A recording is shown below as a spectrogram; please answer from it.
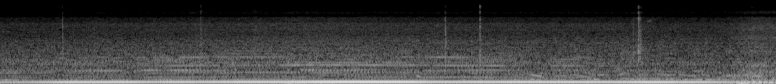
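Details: Skoda Kodiaq 2.0 TSI (engine code CZPA, 132 kW) with low, uneven, lumpy idle and stumbles; fault codes P0506 idle rpm lower than expected, P0300 random misfire and cylinder 1–4 misfires; engine misfire at idle.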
